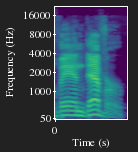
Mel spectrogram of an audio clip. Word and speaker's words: Vandever: My family's always said Vandever. Vandever.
